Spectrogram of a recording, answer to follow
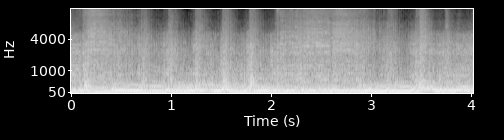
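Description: Live hardcore punk band playing loud: distorted electric guitar, bass and drum kit, with the bass end heaviest.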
